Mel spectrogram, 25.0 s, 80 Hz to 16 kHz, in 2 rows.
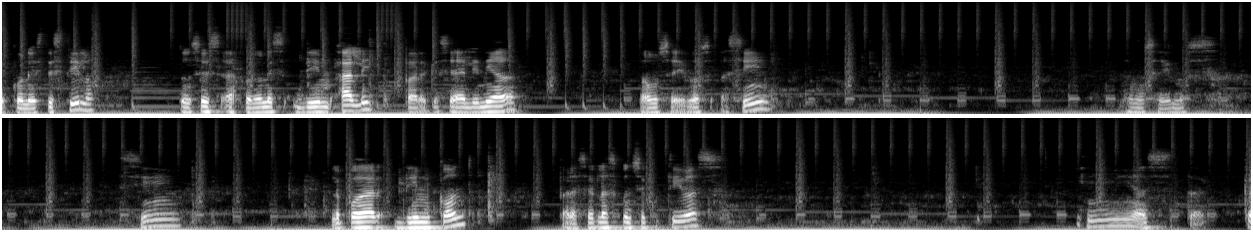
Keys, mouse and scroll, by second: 0.9 click, 1.8 Escape, 2.5-4.0 typing, 5.2 click, 6.1 click, 7.2 click, 8.1 click, 8.3 scroll down 1, 8.7 middle click, 9.9 click, 10.9-11.9 scroll down 1, 12.1 scroll up 1, 13.4 scroll down 1, 13.7 middle click, 15.4 Escape, 15.9-17.5 typing, 18.6 click, 18.9 middle click, 20.1 click, 20.9 click, 21.2 middle click, 22.2 middle click, 23.5 middle click, 24.8 click.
